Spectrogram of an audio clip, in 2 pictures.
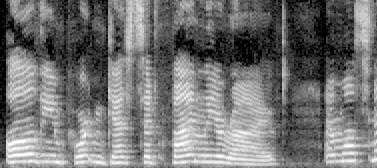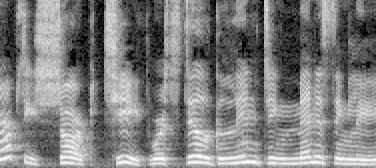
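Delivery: ordinary delivery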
